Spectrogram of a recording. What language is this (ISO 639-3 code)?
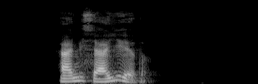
kab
